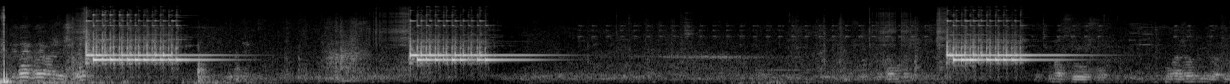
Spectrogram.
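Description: Electronic pigeon-race clocking system beeping three times at uneven intervals, each a short two-tone electronic beep: a returning racing pigeon's ring registered as it enters the loft.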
